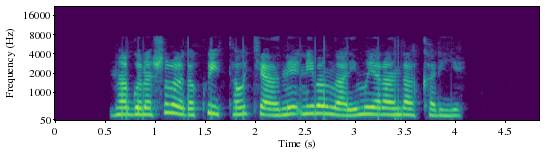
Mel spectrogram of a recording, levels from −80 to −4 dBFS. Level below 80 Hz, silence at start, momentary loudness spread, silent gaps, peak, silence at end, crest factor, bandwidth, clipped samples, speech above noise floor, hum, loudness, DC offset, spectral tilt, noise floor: -52 dBFS; 0.55 s; 8 LU; none; -2 dBFS; 0.8 s; 16 dB; 7.8 kHz; under 0.1%; 66 dB; none; -18 LUFS; under 0.1%; -6 dB/octave; -83 dBFS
